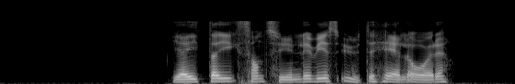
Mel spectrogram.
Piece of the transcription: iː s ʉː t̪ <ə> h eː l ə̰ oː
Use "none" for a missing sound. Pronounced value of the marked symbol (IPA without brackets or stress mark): ə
